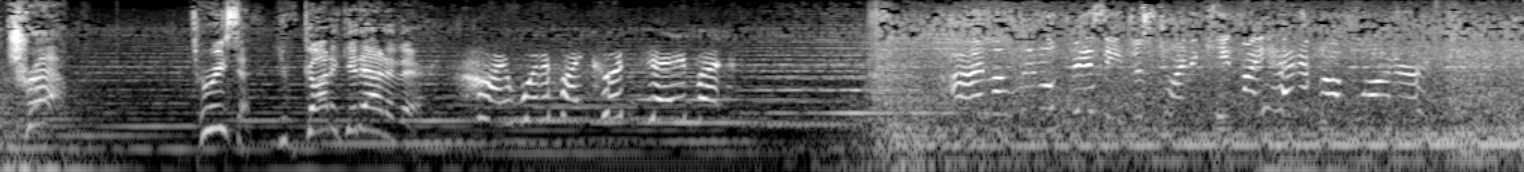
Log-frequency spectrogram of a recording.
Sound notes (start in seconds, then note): none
